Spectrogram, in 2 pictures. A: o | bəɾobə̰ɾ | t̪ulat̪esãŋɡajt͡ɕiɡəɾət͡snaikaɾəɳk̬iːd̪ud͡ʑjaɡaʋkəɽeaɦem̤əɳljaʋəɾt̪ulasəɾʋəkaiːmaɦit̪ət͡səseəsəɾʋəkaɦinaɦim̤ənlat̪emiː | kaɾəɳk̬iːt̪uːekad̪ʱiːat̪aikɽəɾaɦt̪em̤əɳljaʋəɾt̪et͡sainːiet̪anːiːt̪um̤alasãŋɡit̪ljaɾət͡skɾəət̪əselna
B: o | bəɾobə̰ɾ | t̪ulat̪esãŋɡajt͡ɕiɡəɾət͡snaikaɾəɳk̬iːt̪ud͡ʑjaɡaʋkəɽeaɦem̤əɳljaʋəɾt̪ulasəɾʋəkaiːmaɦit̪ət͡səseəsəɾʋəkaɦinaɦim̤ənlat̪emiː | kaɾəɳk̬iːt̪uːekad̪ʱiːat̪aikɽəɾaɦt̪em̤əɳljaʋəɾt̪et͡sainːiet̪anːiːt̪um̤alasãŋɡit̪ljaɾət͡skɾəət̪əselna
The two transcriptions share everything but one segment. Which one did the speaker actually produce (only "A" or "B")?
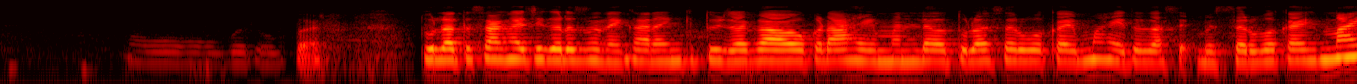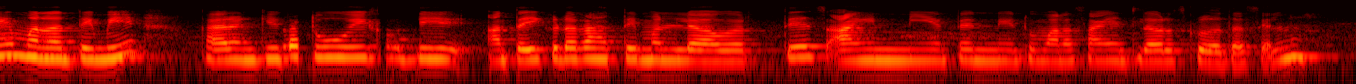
B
